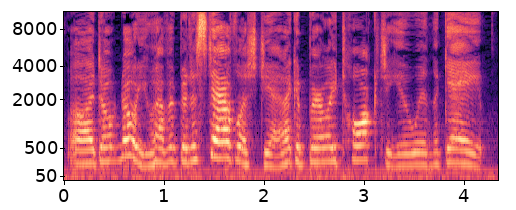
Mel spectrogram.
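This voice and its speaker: A woman's voice: fairly high pitch, fairly quick, a bit bright. A woman hosting a let's play, chatting casually and jokingly as she comments on the game. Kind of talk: casual playful game commentary with read-aloud choices.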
